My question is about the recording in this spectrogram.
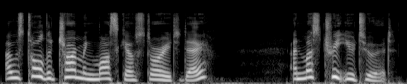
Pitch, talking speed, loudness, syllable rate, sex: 255 Hz, 205 wpm, -15 LUFS, 5.9 syllables/s, female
